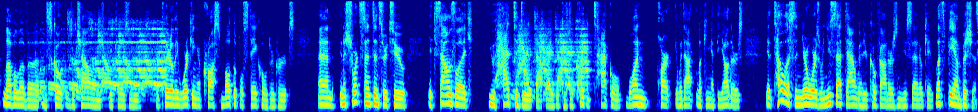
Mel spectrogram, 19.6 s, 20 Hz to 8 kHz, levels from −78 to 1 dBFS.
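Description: Feedback echo between two devices runs from 0.7 to 3.6 s and again from 10.2 to 12.1 s: speech loops through a second device's loudspeaker into the microphone, returning roughly every 0.4 s, peaking about 3 dB and then about 4 dB below the speech.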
